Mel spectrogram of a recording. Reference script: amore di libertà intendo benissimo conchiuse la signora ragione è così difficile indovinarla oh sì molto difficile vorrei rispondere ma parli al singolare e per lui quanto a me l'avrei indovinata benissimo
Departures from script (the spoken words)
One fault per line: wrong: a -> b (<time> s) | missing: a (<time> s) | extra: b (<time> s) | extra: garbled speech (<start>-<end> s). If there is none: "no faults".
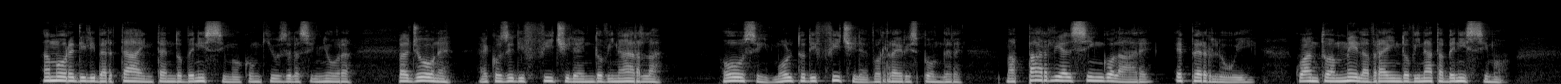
no faults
